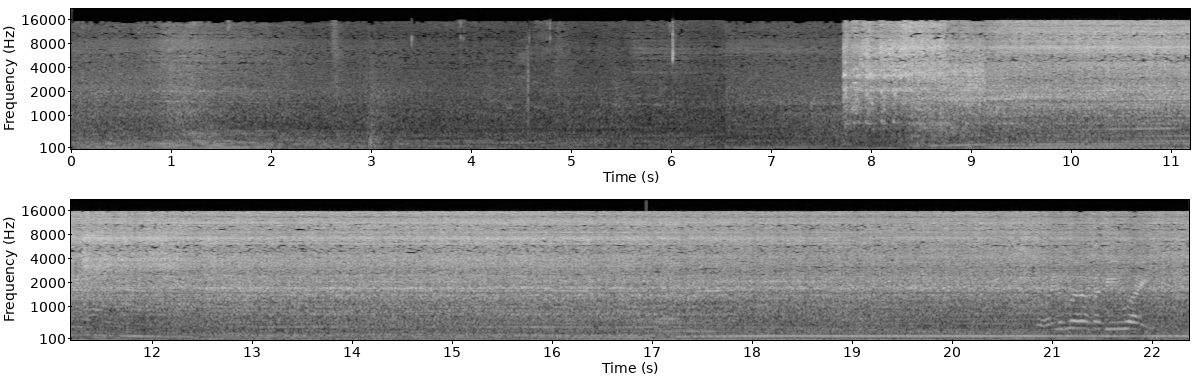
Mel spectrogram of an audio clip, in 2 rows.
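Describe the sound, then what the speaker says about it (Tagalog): A 2001 Toyota Altis 1.8G sedan cranks and fires on the first try partway through, then settles into a loud, close, steady idle that runs to the end. "one click po yung andar ng makina"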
